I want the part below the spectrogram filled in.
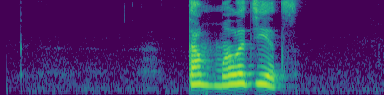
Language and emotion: Russian, positive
